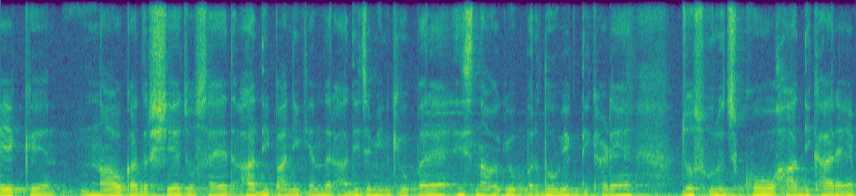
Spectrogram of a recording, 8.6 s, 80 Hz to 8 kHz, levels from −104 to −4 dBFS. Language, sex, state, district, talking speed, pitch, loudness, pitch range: Hindi, male, Rajasthan, Churu, 210 wpm, 130 Hz, -14 LUFS, 125-135 Hz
